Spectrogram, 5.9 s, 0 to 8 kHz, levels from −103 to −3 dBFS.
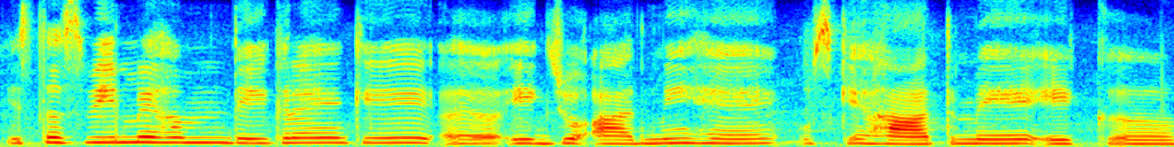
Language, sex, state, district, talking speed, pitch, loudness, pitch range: Hindi, female, Bihar, West Champaran, 175 wpm, 235 Hz, -18 LUFS, 220-260 Hz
